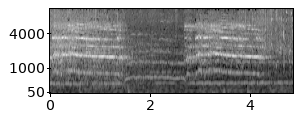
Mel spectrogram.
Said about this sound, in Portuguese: A bordo, monotonia absoluta, só quebrada pelos cantos dos galos.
